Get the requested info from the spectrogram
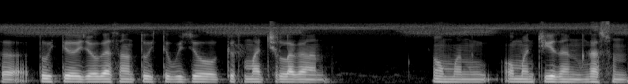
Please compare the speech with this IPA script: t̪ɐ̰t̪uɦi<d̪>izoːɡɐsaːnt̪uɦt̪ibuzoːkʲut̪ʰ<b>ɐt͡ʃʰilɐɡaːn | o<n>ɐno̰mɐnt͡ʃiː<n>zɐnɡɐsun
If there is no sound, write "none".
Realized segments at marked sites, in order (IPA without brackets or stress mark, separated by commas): t̪, m, m, none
